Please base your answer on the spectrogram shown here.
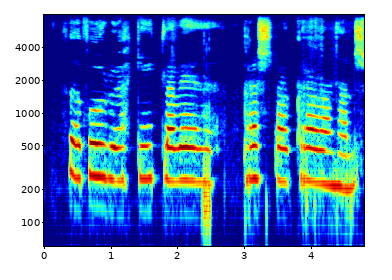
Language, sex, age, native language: Icelandic, male, 12, Icelandic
